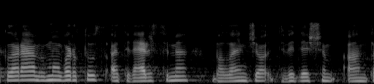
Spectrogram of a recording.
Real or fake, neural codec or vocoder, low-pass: fake; codec, 16 kHz, 8 kbps, FunCodec, trained on Chinese and English, 25 frames a second; 7.2 kHz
